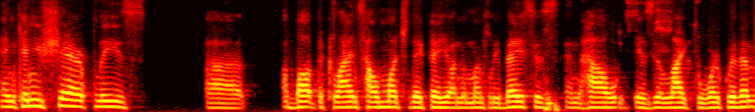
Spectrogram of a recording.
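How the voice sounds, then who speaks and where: Speaking with a Portuguese accent, a man uses a fairly high pitch at a moderate pace. His tone is dark and mellow, his intonation monotone and flat. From Portugal. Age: 30s. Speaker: business development coach. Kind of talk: live workshop interview.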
